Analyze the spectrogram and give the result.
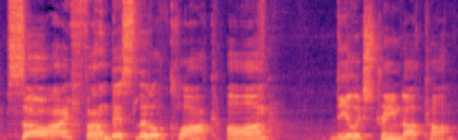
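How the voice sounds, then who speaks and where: Recorded in low quality, a man with a medium-pitched, sing-song, somewhat bright voice talks slowly. He's a Canadian shortwave radio hobbyist at a radio desk in a small room, presenting a product through a relaxed, unscripted tutorial full of hesitation and rambling.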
